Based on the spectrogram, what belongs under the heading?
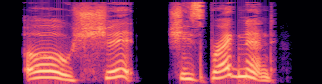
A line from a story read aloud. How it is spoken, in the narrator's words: Tanner exclaimed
